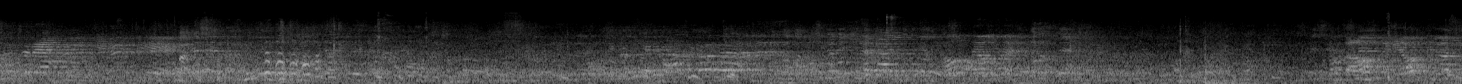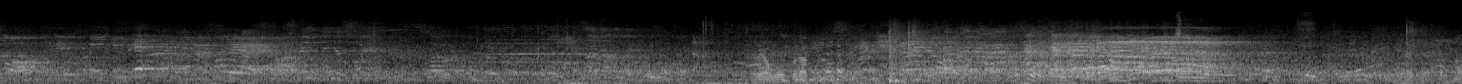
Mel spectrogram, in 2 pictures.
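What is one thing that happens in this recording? Several men shout and call out across a large echoing hall.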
